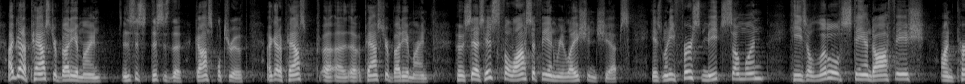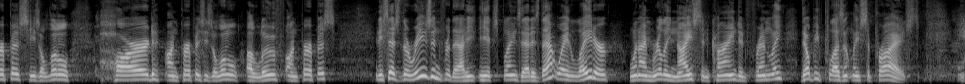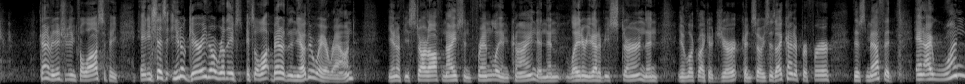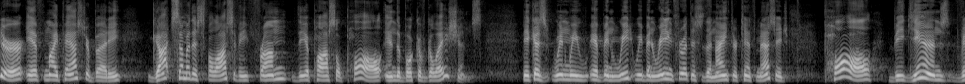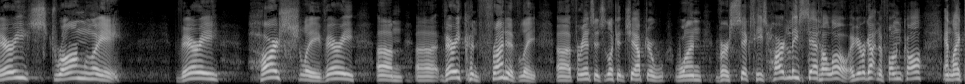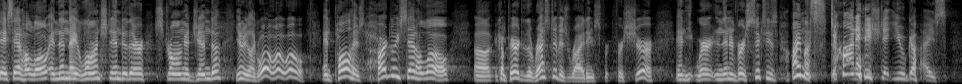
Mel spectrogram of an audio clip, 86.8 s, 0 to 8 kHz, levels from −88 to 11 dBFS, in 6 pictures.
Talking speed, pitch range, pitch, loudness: 180 wpm, 150-195 Hz, 170 Hz, -20 LUFS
